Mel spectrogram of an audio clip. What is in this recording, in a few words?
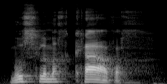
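"Muslamach craabhach", Scottish Gaelic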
